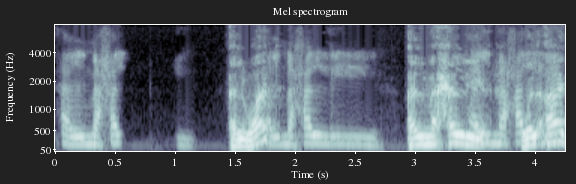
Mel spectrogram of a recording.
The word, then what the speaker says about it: al-Mahalli: It is not al-Muhalla. What it is? You don't understand. What it is? It is al-Mahalli.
